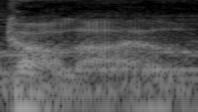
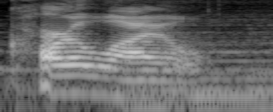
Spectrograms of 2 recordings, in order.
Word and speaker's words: Carlisle: you welcome back Prince Carlile Oh Carlisle that's how it's pronounced is there any news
